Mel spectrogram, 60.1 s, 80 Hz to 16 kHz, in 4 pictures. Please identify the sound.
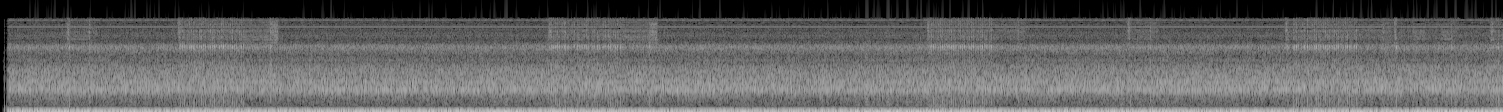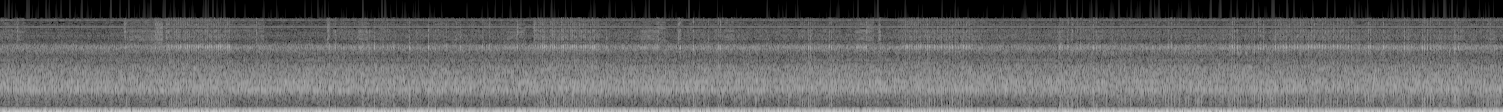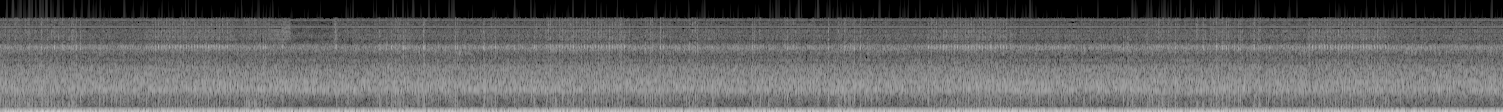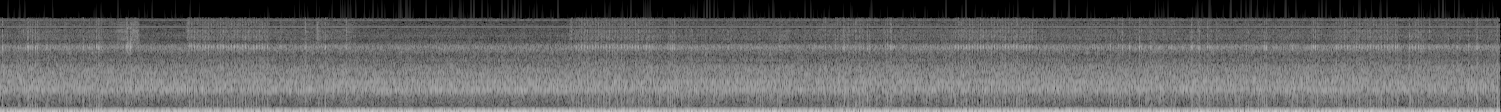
HDD Random RW 3
HDD Random read and write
